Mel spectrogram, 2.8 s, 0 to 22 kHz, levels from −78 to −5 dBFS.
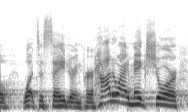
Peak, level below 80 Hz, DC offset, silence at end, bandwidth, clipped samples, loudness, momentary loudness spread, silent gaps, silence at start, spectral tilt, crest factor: -10 dBFS; -64 dBFS; under 0.1%; 0 s; 14 kHz; under 0.1%; -25 LUFS; 4 LU; none; 0 s; -6.5 dB/octave; 14 dB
